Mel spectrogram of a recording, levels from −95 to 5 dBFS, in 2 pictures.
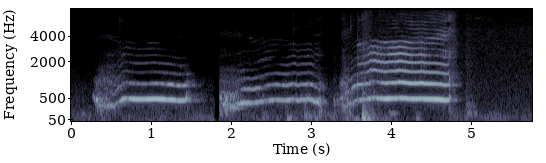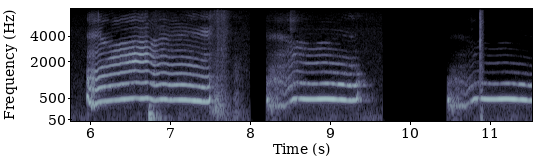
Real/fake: real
